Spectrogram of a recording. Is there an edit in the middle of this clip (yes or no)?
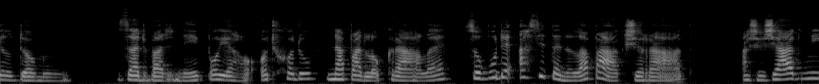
yes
